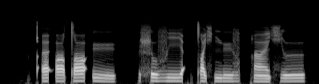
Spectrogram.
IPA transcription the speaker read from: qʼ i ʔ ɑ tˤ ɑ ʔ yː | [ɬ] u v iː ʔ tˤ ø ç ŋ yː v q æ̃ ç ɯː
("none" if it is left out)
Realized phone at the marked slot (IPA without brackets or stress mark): ɬ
